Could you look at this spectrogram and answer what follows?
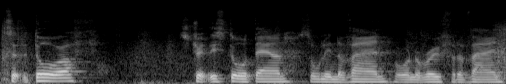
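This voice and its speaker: A man in his thirties, slightly hoarse, chatting casually to a head-mounted camera while he strips out his workshop. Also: medium pitch, moderate pace, warm tone, lo-fi sound, slight background noise. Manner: chatty, upbeat, matter-of-fact while working. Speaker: workshop owner vlogging. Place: large workshop being stripped out, indoors. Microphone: head-mounted action camera.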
